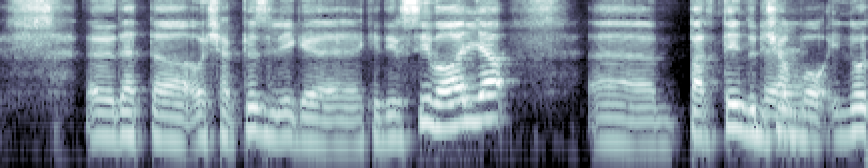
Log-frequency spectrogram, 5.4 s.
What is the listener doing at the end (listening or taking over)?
listening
